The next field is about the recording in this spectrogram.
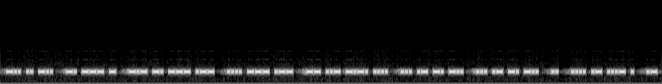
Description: Morse code, heard as a keyed tone, about 64 wpm, 600 Hz. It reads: DID NOT KNOW HOW MUCH SAND SAND I HAVE A
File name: archived / CRSnet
